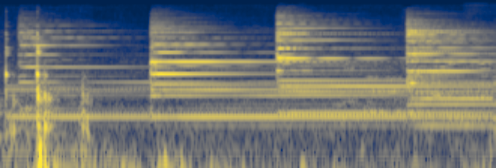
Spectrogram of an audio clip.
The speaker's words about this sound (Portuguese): O toque do sino da Igreja do Rosário, em São Vicente, escuta-se na centenária mercearia.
